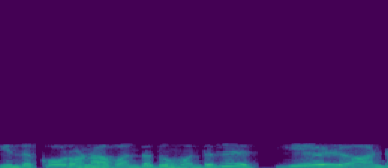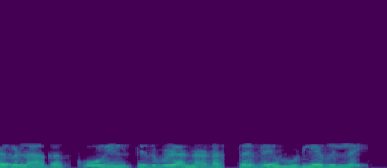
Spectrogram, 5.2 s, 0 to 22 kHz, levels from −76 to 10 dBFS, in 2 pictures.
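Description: AAC compression runs through the whole clip: the speech is dull and smeared, with nothing above about 3.1 kHz and a warbling, fizzy texture on sibilants. This heavy damage is likely from AAC-LC squeezing the spectrum to a very low bitrate, around 12 kbps.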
